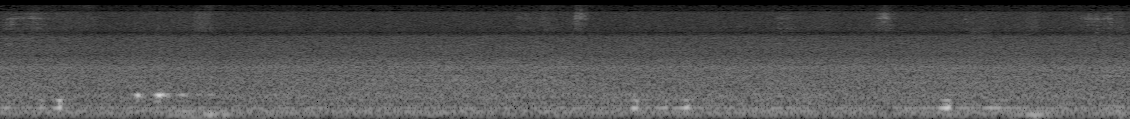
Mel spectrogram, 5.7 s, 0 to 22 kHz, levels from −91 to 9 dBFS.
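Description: From 1.3 s to 2.99 s there is feedback echo between two devices. Speech comes back at a gap of about 0.4 s, peaking about 11 dB below the original. One device replays the other's microphone feed, which is recaptured uncancelled. Unlike reverb, each return is a distinct, evenly spaced copy.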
